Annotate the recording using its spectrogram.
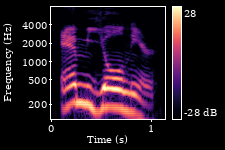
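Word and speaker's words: Mjölnir: weapons as well as the pronunciation for the hammer. It's called Mjolnir. So I never would have expected that at all. So that is kind of cool. It's Norse.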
